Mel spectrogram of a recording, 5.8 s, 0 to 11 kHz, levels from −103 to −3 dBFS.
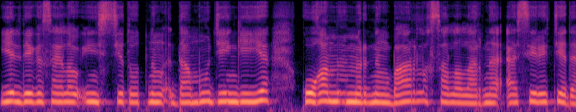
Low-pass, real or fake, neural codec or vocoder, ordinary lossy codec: none; fake; vocoder, 22.05 kHz, 80 mel bands, WaveNeXt; none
